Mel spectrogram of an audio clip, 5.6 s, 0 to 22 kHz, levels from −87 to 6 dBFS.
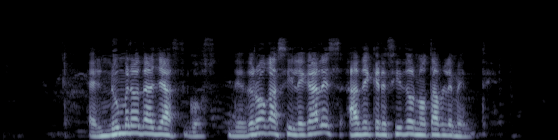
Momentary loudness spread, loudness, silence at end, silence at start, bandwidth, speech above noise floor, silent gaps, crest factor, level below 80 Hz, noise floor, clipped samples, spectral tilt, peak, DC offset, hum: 14 LU; -28 LUFS; 0.85 s; 0.9 s; 7.2 kHz; 50 dB; none; 20 dB; -74 dBFS; -78 dBFS; under 0.1%; -7.5 dB/octave; -10 dBFS; under 0.1%; none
